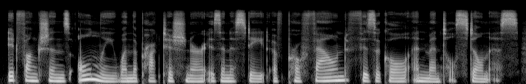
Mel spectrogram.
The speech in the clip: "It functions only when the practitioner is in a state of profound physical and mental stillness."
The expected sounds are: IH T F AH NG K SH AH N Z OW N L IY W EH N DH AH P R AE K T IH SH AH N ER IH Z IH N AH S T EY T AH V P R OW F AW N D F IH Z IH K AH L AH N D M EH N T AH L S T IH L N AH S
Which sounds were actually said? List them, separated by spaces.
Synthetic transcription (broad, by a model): IH T F AH NG K SH AH N Z OW N L IY W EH N DH AH P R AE K T IH SH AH N ER IH Z IH N AH S T EY T AH V P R OW F AW N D F IH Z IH K L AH N M EH N T L S T IH L N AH S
